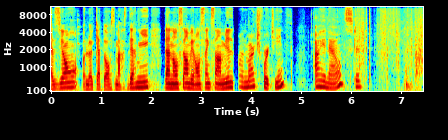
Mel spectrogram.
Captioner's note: speaking in french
